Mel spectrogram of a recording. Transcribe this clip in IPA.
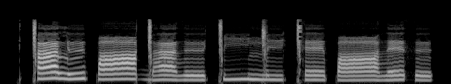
ǀ a l ø p ɑː ɡ͡ǀ aː ð øː ǀ iː ŋ͡ǀ yː ǀʰ ɛː p ɑː ð ɛ θ ø

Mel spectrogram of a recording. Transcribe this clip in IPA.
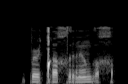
p ə˞ ǃ ʌ χ r ə̃ ɡʷ ʌ χ

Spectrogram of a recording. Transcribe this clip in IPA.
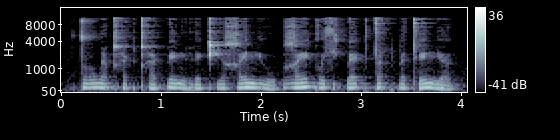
t o w i qʰ i k qʰ e k͡p e n r e kʰ i χ e nʲ u | ʁ e ɡ o sʲ ɨ k͡p ɛ k t ɐ k p ɛ tʼ e nʲ ɐ

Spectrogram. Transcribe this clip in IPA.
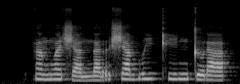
k ã˦ ɡʷ ã˦ ʃ a˨ n a˨ r ʃ a˦ ɡʷ iː˦ kʰ iː˦ ŋ t ʊ˦ ɾ a˦

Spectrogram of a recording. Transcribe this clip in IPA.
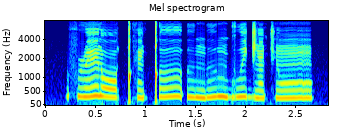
f ɹ ɛ̃ ɾ ɔː ǃʰ ɛ̃ ǃ ɤː ʔ ɯː ŋ ɯː ŋ ɡ u e̯ d͡ʒ ã t͡ʃ õː

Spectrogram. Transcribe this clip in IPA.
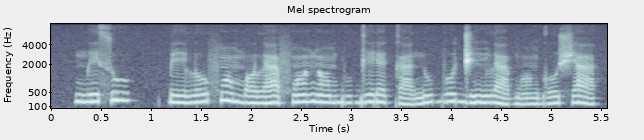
m e˧ s u˦ | k͡p e˨ l o˨˦ f ɔ̃˦˨ m ɔ˨ l a˨ f ɔ̃˨˦ n ɔ̃˧ b u˧ ɡ e˦ ɾ ɛ˧ k a˨ n u˧ b o˧ d͡ʒ ĩ˧ l a˨ b ɔ̃˨ ɡ o˨˦ ʃ a˦˨

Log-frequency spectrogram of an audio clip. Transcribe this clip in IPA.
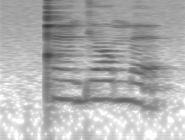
ǃ œ̃ ɡʲ ɔ m œ

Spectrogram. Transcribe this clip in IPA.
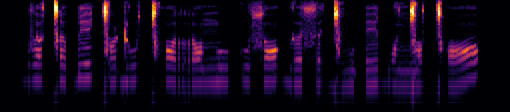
ɡ l ʌ ǀ ə ɓ e ɡ͡ǀ ɔ ɖ u ǀʰ ɔ r ɔ n̪ u k u s ɔ ɡ ə s ə ɡ͡ǀ u ʔ e b ɔ ŋ͡ǀ ɔ ǀʰ ɔ

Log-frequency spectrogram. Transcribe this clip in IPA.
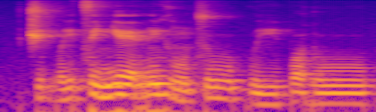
t͡ʃ i˨ ɡʷ i˨˦ t͡s ɪ˦˨ ɲ eː˦˨ r ĩ˦ ɣ ũ˨ t͡s uː˦˨ kʷ iː˨ p o˦˨ ɗ uː˦

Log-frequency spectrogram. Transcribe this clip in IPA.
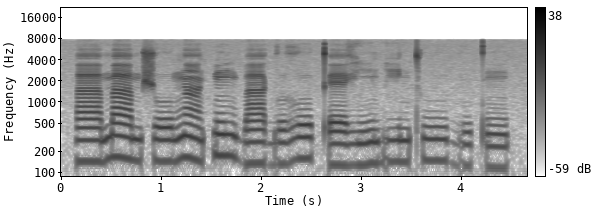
aː˨ m aː˦˨ m ʃ oː˨ ŋ ã˦˨ k͡p ũ˦ ŋ b a˨ ɡ ʊ˨ ɣ o˦ kʼ ɛ˨ ɣ ĩ˨˦ b iː˦ n tʰ uː˦ b u˨ kʼ ũ˨

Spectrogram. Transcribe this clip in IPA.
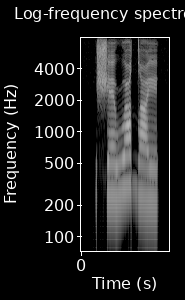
ʃ ɛ˨ w o˦ dˤ e˨

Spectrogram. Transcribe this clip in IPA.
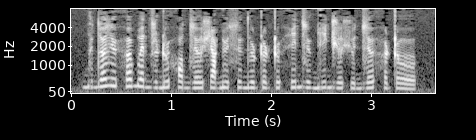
ɡ ʉ d œ z y h œ b ɛ d͡z ɵ ɖ ʉ h ɔ d͡z ø ʃ ɑ ɠ y s ʉ d̪ ʉ ʈ ø ʈ ʉ h i d͡z ʉ ɡ i d͡ʒ ø ʃ y d͡z ø h œ ʈ ɵ

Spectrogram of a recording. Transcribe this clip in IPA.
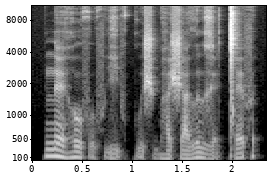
n ɛ ɦ o f o̰ f ḭ ɣ ḭ f kʷ ɛ̰ ʃ bʱ a ʃ a ð ɯ ɣ ɛ̰ ǀ ɛ f

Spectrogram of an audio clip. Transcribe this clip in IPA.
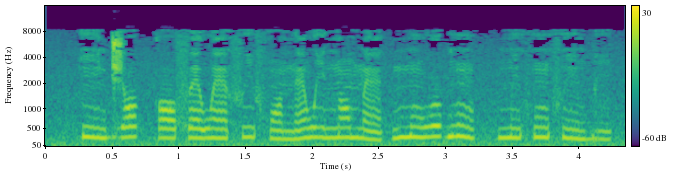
k ĩ˧ d͡ʒ ɔ˦ k ɔ˧ f ɛ˧ w ɛ̃˧ f i˧ f ɔ̃˨ n ɛ̃˨˦ w i˧ n ɔ̃˧ m ɛ̃˨ | m ũ˧ w o˦ ɡ ũ˦˨ | m ĩ˨ f ũ˧ f ĩ˨ b i˨

